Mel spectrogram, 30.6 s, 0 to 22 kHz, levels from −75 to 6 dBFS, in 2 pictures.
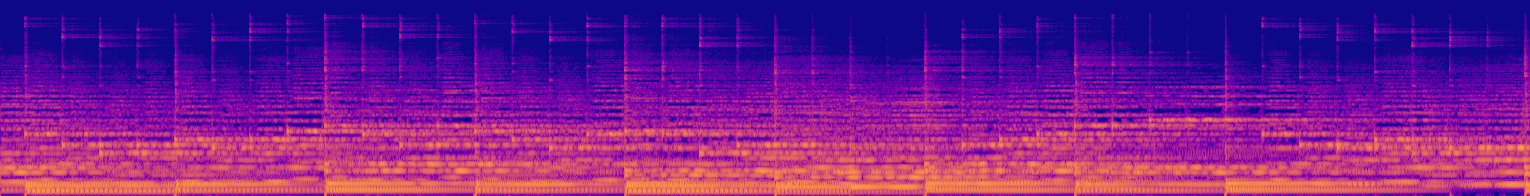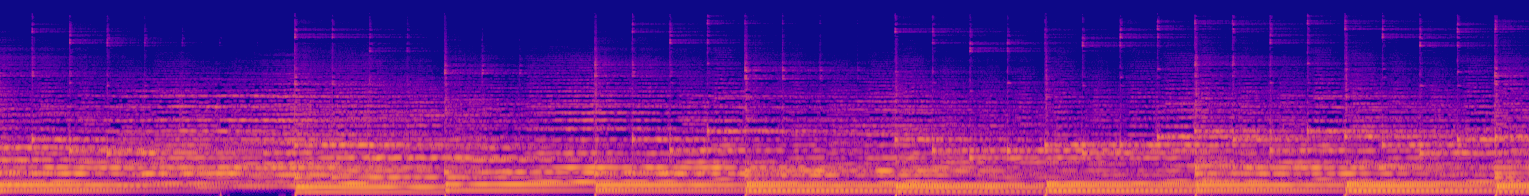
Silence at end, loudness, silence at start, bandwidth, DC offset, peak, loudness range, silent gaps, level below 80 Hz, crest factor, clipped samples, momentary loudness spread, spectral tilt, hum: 0 s; -17 LUFS; 0 s; 16.5 kHz; under 0.1%; -2 dBFS; 2 LU; none; -44 dBFS; 14 dB; under 0.1%; 4 LU; -7.5 dB/octave; none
